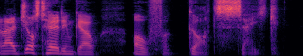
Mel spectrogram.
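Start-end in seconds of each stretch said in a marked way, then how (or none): 1.3-2.8 slow, whispered, dour sarcasm. Retelling a brother's reaction to a film scene: imitating a dour, sarcastic brother. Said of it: "one of the most dour, sarcastic people".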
